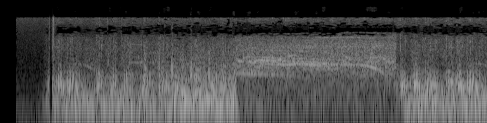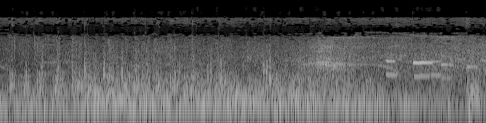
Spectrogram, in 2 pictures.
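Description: Fireworks burst and crackle overhead.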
